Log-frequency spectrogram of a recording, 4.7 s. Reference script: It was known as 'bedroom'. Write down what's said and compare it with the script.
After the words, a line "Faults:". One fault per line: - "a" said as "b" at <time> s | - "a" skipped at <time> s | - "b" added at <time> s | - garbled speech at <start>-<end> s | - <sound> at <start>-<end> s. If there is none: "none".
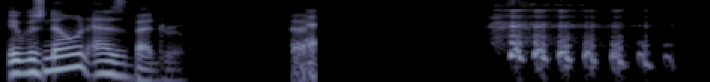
It was known as 'bedroom'.
Faults:
- laugh at 1.9-2.1 s
- laugh at 3.2-4.5 s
